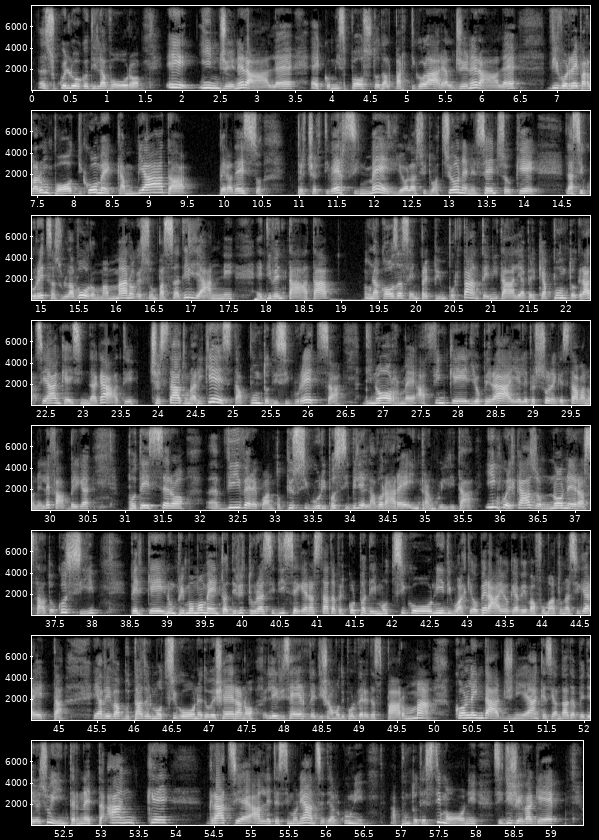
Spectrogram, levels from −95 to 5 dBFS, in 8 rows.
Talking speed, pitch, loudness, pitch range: 160 wpm, 195 Hz, -17 LUFS, 180-225 Hz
